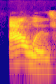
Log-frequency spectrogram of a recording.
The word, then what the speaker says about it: hours: this word here is I know it's got an H but it's actually um pronounced hours with no h hours i s see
